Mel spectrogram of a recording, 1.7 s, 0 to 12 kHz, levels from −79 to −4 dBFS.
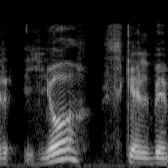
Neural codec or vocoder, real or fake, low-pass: codec, 16 kHz, 16 kbps, FreqCodec, smaller model; fake; 7.2 kHz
